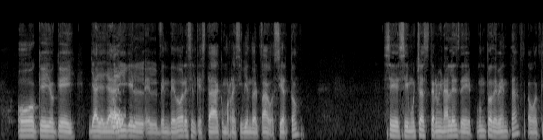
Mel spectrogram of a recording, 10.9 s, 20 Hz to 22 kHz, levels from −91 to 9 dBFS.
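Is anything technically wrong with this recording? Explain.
Yes. From 0.00 to 0.25 s a very faint delayed copy of the speech trails it by about 0.35 s. From 2.22 to 2.53 s the same copy returns, slightly louder than the speech itself. This is echo leak, likely from a loudspeaker-side echo canceller failing to remove the returned sound.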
